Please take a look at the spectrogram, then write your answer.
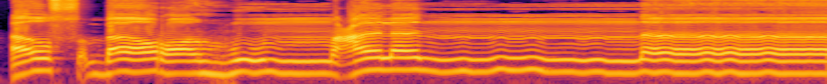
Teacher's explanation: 'Alan. Lam terus masuk pada nun. Ni alif lam syamsiah.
